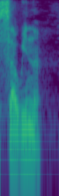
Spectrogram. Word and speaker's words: Samhain: Ça vient de la fête celtique, donc Halloween vient d'une fête celtique qui s'appelle euh, Samhain, Sam Hain. Je sais pas comment on l'écrit, enfin comment on le prononce. Il y a deux. S-A-M-H-I-N. Ouais, mais euh, j'ai aussi écrit entre parenthèses Sawin. Donc euh, je pense que ça se ça se dit dans les, les, les deux dans les deux sens.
